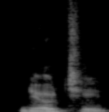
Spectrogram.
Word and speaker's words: gnocchi: Gnocchi?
